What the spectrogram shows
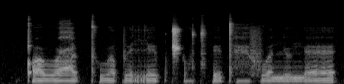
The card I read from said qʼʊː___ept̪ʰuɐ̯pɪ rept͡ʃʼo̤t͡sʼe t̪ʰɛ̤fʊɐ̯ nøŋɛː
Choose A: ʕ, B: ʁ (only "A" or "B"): A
